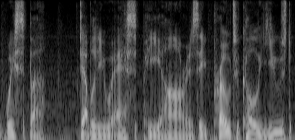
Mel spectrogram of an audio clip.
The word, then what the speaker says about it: WSPR: Utilizing a global network not designed for aviation tracking at all, the weak signal propagation reporter network or WSPR, often pronounced whisper, WSPR is a protocol used by amateur radio operators worldwide to test radio propagation conditions.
